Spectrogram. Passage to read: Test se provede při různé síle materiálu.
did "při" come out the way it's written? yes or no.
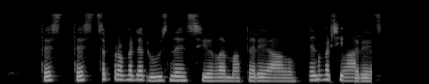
no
